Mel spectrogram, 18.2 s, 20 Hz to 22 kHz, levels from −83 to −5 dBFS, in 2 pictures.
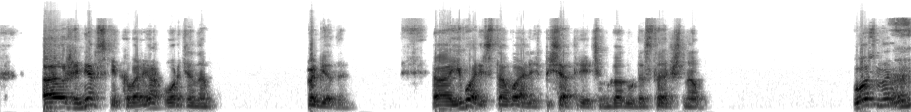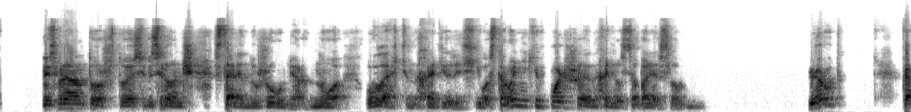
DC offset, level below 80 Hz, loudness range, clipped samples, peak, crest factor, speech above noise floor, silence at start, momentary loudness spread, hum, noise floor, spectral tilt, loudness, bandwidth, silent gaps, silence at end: under 0.1%; -56 dBFS; 4 LU; 0.1%; 0 dBFS; 16 dB; 56 dB; 0 s; 9 LU; none; -70 dBFS; -3 dB/octave; -14 LUFS; 13.5 kHz; none; 0 s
